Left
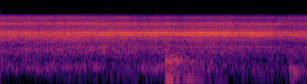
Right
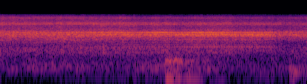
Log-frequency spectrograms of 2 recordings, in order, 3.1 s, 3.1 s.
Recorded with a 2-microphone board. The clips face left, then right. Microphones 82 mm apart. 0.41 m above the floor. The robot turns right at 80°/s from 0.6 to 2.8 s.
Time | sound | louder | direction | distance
1.6 | a microwave | even | 15° left (ahead or behind) | 1.1 m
